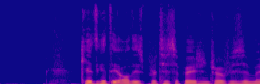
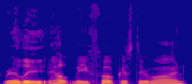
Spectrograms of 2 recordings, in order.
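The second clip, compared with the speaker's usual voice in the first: sarcastic; 11 dB louder than usual. Real, not acted. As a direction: scoff at the claim. Sarcastic retort to the ad.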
